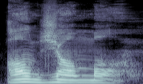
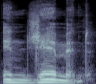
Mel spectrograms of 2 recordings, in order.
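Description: First: It is said with a nasal French pronunciation. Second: It is said with a plain English pronunciation.

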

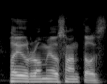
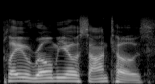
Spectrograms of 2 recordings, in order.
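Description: First: The name has a Spanish Mexican pronunciation. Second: The name has an anglicized white-American pronunciation.

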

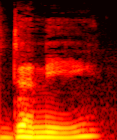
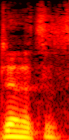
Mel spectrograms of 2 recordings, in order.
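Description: First: The name is pronounced the French way. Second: The name is pronounced the English way. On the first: The speaker calls it right. "It's Denis" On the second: The speaker calls it wrong. "It's not Dennis"

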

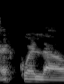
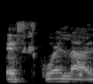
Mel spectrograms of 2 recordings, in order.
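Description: First: The S sound is weakened or dropped. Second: The S sound is clearly and fully pronounced. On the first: This is the speaker's natural way of talking. "I hate pronouncing my S's" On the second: This is a neutral way of talking for other Spanish speakers. "I had to pronounce every single S"

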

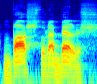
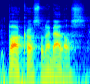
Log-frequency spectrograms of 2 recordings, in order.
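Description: First: It is pronounced the Portuguese way. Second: It is pronounced the Spanish way. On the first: The speaker calls it right. "It's something like barcos rebelos" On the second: The speaker calls it wrong. "It's not, because that would be Spanish"

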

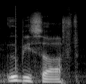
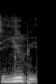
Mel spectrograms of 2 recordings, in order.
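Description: First: The start does not sound like 'ubiquitous'. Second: The start sounds like the start of 'ubiquitous'. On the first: The speaker calls it wrong. "Some people say Ubisoft" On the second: The speaker calls it right. "it's short for ubiquitous software. So it is Ubisoft"

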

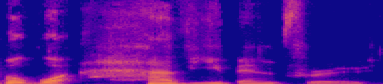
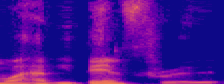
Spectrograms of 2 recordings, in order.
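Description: First: The word 'have' is strongly emphasized. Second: The word 'have' is not emphasized.

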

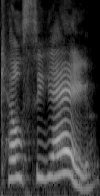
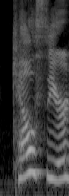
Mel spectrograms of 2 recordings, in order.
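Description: First: The name has a French-style pronunciation. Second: The name has an ordinary English pronunciation.

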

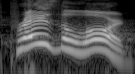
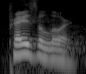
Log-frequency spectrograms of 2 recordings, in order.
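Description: First: It is said boldly, with force. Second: It is said timidly, without force.

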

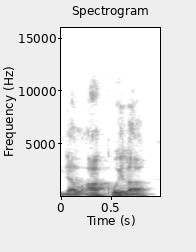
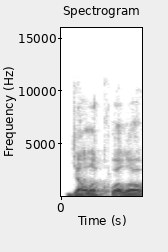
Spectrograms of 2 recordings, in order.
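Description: First: The name is said with Italian pronunciation. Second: The name is said with American pronunciation. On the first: "or in Italian, it would be" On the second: "the American pronunciation is"

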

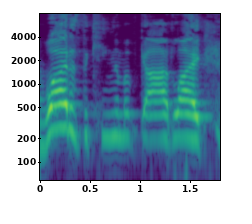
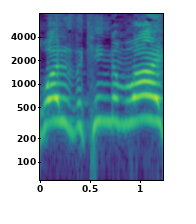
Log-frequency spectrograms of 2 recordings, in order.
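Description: First: It is said a little louder. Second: It is yelled at full volume.

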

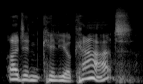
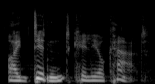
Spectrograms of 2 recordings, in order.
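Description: First: The stress falls on 'cat'. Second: The stress falls on 'didn't'.

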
